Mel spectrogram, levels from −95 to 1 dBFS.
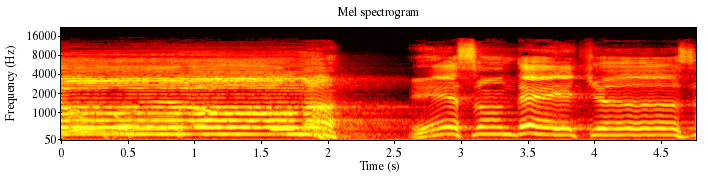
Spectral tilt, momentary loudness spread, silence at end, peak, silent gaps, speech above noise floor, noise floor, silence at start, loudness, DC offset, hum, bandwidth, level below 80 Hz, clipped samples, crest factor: -2 dB/octave; 7 LU; 0 s; -4 dBFS; none; 18 dB; -39 dBFS; 0 s; -17 LUFS; under 0.1%; none; 15 kHz; -48 dBFS; under 0.1%; 16 dB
